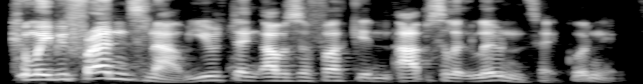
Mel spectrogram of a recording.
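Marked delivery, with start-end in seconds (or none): 0.0-0.9 lightly raised, breezy admission; cheery confession. Retold or imitated. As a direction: own up as if it were friendly. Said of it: "And I'd go".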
